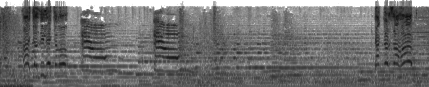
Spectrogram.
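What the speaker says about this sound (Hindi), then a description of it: "लगता है ये इस बिल्ली का बच्चा है" A kitten hurt after being hit by a car on the road gives loud, high, repeated meows over a sustained tonal background, with some voices present.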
